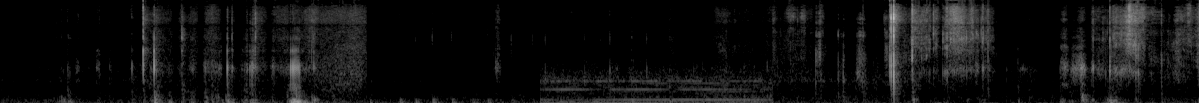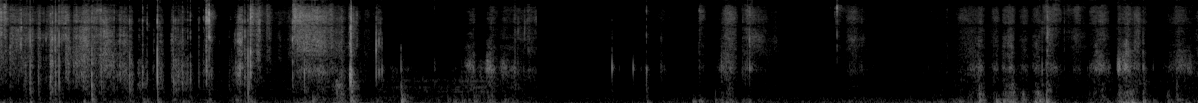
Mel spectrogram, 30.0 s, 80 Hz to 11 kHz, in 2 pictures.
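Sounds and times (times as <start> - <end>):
paper crinkling and rustling: 9.7 - 12.5, 13.5 - 19.8.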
